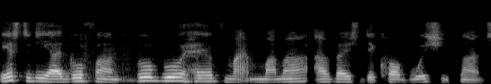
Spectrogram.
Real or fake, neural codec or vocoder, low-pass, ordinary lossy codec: fake; codec, 16 kHz, 1.1 kbps, Voila-Tokenizer; none; none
